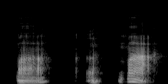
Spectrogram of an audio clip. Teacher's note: down and up as an ma we have a high falling one so one that starts high that goes low · we have a high falling one, so one that starts high that goes low, ma, ma, and then we just have a neutral tone, ma, which would indicate a question.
